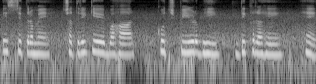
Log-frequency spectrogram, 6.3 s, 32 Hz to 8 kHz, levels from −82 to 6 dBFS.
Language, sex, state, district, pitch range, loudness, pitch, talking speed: Hindi, female, Madhya Pradesh, Dhar, 230-260 Hz, -14 LUFS, 245 Hz, 115 wpm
